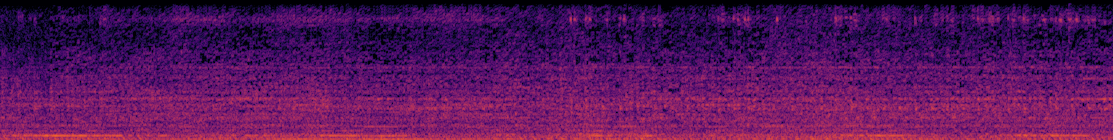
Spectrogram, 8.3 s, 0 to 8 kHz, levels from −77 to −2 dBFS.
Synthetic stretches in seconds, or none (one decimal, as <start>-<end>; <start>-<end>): 0.8-3.8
